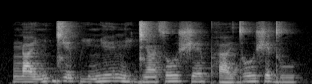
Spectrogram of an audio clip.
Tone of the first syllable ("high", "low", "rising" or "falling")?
low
